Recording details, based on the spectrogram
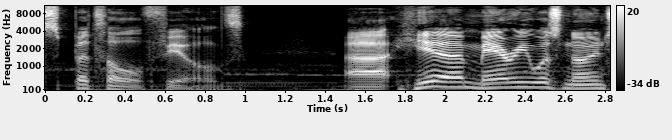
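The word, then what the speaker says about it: Spitalfields: Yeah, thank you to the several comments pointing out it's pronounced Spittlefields.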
